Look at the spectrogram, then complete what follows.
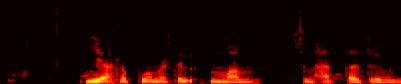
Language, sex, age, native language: Icelandic, male, 18-19, Icelandic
